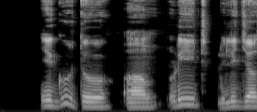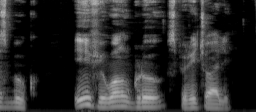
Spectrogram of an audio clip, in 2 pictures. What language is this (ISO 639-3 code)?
pcm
